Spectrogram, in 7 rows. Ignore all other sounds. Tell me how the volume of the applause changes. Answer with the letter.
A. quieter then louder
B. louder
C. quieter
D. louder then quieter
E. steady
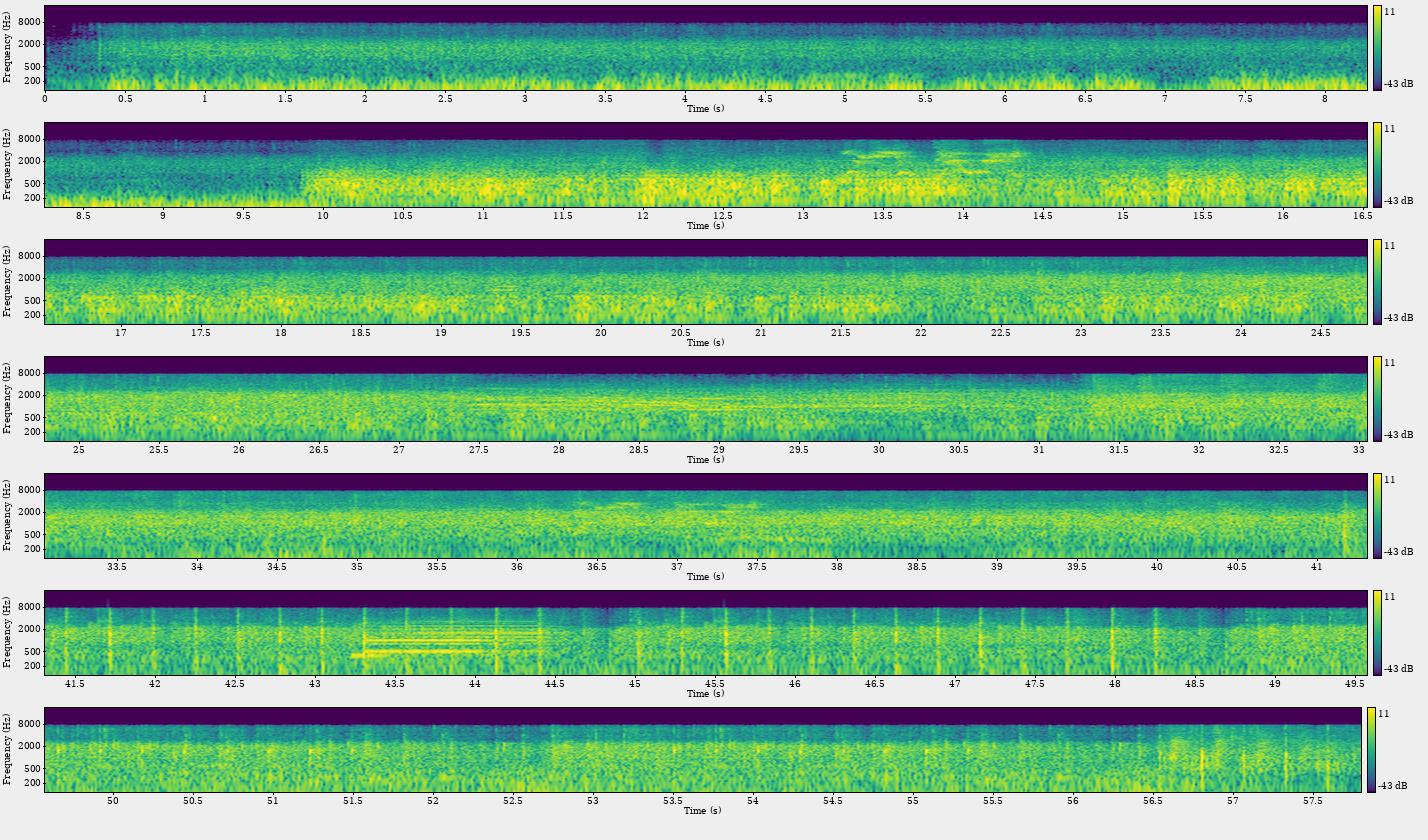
B.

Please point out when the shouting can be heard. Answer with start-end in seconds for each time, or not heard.
13.2-14.4, 36.3-37.5.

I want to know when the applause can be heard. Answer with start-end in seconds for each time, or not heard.
0.0-57.7.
